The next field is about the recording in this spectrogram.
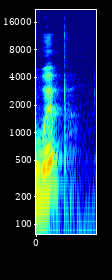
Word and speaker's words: whip: Like W-H-I-P. And so when I see that word, I say whip. Whip. Yeah. And I said, does anybody else pronounce the H in that word? And they all said, no, we say whip, W-I-P.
